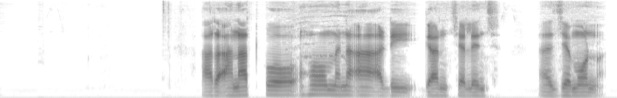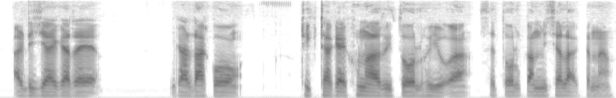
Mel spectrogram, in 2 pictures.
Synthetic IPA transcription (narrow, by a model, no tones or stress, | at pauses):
aɾaanat̚kɔɦɔ̃mɛna̰ʔaə̰ɖiɡant͡ʃɛlɛnd͡ʒ | d͡ʒɛmɔn | əɖid͡ʒajɡaɾɛ | ɡaɖakɔ | ʈʰik̚ʈʰakɛʔkʰɔnaɾut̪ɔlɦujɔʔasɛt̪ɔlkamit͡ʃalaʔkana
